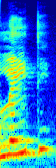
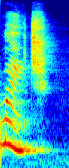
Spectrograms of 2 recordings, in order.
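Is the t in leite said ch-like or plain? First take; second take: plain; ch-like. First: The t is a plain, hard t sound. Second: The t sounds like ch before the vowel. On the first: "às vezes eu falo leite" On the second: "às vezes me sai um leite"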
